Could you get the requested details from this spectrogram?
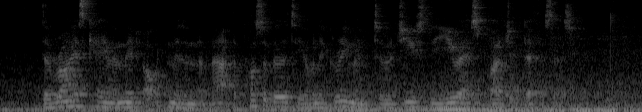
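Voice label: Real Data far male, reverberant environments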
